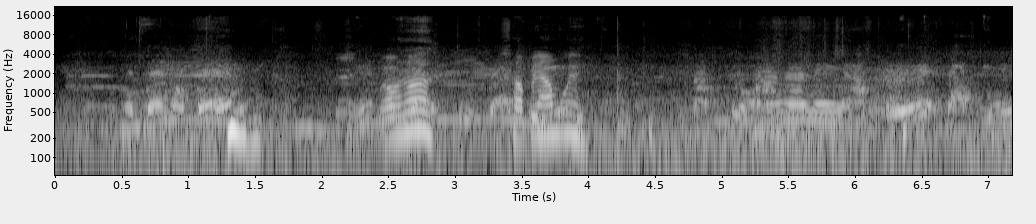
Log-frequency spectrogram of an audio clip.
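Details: A fierce, raging fat cow in Indonesia gives several harsh, wavering moos that rise and fall, some coming in quick pairs, over background music and voices.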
